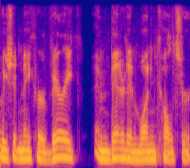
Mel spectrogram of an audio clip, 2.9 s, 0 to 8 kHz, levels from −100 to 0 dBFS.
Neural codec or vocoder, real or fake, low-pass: none; real; 7.2 kHz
